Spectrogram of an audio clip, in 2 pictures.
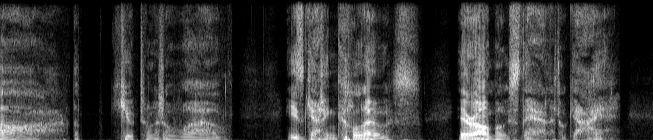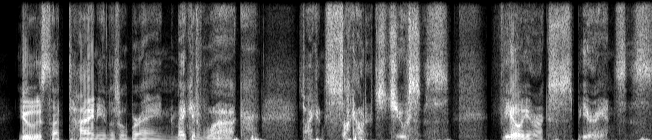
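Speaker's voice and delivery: slow voice with an echo. Storyteller voices a tentacled creature speaking into your mind, echoing telepathic voice. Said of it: "You hear the voice echo through your mind".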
